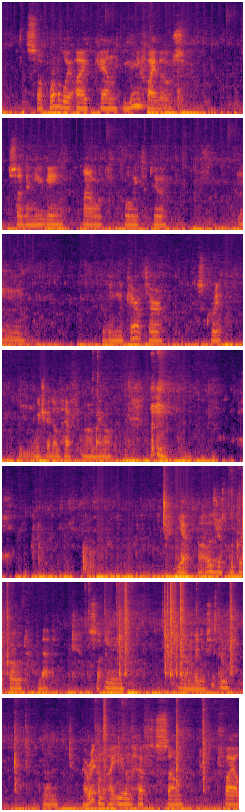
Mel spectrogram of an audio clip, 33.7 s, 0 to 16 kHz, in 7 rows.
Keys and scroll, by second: 0.0-33.6 typing, 25.8 Escape, 26.4 Tab, 27.3 Tab, 29.1 Return.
